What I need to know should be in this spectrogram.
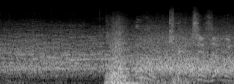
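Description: A body slams heavily onto a wrestling ring mat.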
